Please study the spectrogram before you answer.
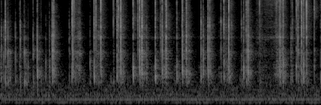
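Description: Fingernails tap and scratch quickly across the studs and faces of small hollow plastic stacking brick storage boxes in purple, lilac and pink. The result is a rapid run of bright, dry clicks with very short ring, mixed with brief scratchy swipes over a faint low hum.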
